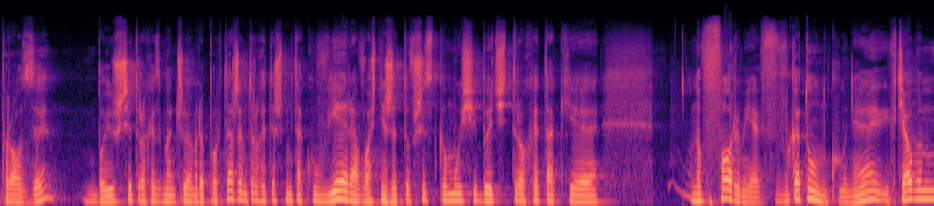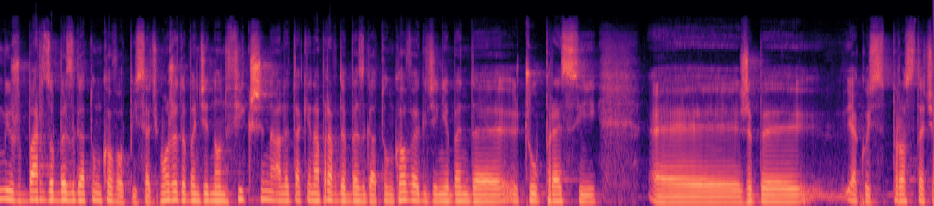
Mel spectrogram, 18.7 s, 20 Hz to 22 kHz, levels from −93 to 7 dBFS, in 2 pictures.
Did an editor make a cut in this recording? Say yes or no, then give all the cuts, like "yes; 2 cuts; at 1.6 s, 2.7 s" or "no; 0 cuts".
no; 0 cuts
